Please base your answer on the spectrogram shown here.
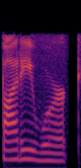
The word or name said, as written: bodywork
